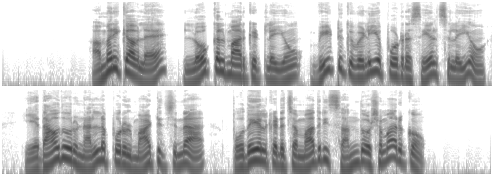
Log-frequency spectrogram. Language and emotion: Tamil, happy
